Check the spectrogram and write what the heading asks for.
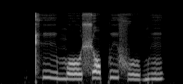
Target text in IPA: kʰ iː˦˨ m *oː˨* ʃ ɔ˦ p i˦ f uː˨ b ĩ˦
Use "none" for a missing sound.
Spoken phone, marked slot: oː˨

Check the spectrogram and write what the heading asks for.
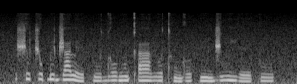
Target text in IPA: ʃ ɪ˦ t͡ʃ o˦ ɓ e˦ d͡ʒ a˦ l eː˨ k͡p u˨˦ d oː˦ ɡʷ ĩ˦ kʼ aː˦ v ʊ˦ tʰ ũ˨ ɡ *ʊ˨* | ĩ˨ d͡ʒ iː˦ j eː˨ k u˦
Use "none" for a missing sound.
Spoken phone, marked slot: ʊ˦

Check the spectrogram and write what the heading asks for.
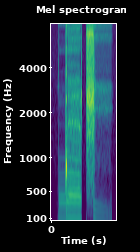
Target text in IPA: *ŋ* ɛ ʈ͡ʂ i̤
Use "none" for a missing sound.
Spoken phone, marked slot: ŋ͡ǃ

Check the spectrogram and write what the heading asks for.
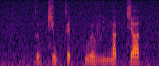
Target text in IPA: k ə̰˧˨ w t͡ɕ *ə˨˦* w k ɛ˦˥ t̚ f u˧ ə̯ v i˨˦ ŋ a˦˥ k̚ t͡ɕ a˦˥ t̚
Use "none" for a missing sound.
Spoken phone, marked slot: ə˨˦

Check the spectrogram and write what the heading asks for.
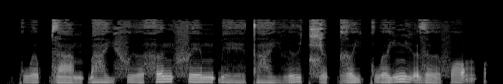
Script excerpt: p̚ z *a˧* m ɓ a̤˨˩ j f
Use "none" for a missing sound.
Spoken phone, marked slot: a˧˩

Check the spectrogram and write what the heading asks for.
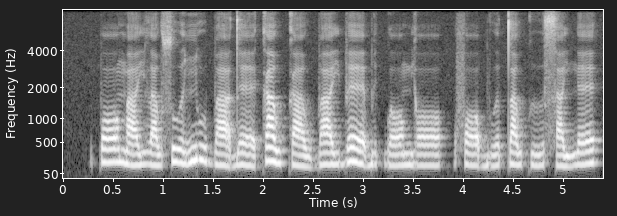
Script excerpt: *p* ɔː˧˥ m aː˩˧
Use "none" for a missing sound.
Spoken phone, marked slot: p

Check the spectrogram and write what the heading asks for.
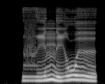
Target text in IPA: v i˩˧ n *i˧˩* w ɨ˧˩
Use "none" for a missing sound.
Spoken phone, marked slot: i˩˧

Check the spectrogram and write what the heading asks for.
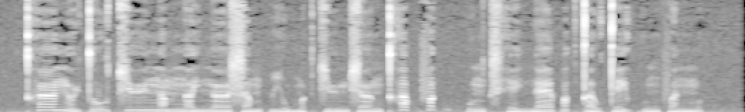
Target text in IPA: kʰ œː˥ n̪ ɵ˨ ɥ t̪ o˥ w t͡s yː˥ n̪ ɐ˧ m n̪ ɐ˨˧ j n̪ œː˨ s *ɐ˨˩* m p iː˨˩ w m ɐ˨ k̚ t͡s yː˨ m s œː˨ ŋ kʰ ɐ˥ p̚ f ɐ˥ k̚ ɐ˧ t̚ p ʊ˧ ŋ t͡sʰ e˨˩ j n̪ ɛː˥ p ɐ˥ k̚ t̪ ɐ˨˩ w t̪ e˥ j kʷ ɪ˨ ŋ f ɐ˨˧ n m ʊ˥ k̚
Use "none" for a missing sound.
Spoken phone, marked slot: ɐ˨˥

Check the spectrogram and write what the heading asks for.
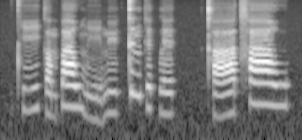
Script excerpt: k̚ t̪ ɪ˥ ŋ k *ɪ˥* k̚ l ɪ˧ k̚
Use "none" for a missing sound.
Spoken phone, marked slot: ɪ˧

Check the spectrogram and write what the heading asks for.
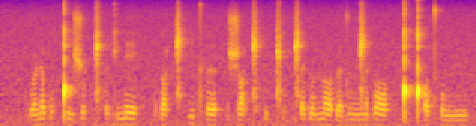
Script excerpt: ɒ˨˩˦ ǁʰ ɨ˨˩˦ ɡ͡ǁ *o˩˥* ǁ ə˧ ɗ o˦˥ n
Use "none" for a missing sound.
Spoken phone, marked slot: o˩˥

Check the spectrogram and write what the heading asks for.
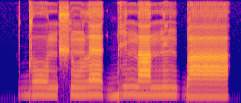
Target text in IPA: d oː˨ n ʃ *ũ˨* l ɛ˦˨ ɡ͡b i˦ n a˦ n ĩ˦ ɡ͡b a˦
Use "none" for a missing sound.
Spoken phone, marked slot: ũ˨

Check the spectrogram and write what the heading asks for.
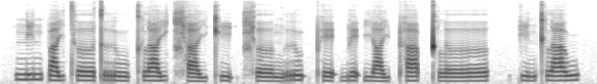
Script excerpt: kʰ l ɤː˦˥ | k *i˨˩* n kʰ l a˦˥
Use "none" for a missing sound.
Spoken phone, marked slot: i˩˦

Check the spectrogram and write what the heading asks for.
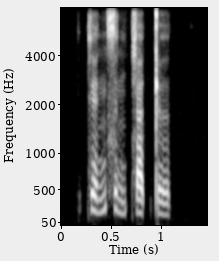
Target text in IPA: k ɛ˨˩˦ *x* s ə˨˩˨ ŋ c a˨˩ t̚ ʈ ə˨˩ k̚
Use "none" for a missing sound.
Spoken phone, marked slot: ŋ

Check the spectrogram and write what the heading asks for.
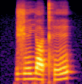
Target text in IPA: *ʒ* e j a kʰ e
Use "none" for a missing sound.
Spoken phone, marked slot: ʒ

